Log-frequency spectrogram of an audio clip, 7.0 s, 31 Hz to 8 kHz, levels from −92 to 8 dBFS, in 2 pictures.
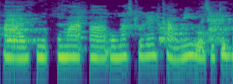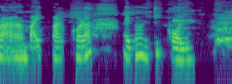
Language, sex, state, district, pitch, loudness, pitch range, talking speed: Bengali, female, West Bengal, Dakshin Dinajpur, 190 Hz, -18 LUFS, 180-205 Hz, 145 wpm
